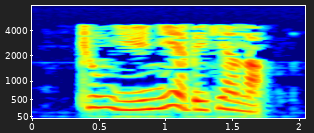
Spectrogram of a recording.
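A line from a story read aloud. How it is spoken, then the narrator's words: Laughing. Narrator (Chinese): 苏荣…笑道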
